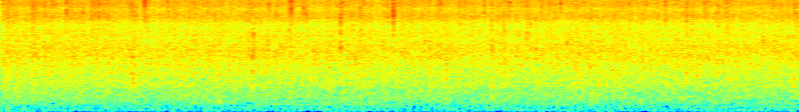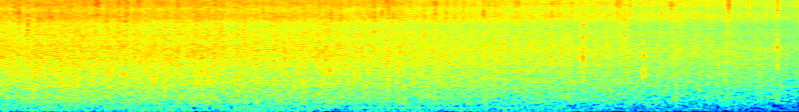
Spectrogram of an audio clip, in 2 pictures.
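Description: Steady rain falling on leaves, a dense hiss scattered with small sharp drip ticks, growing fainter over the last few seconds.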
